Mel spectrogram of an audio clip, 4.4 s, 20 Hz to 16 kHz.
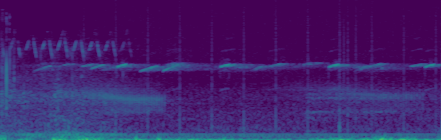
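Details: Around 10 pm in spring at a ball field in Bear Brook State Park, spring peepers and bullfrogs call: a night chorus of high, clear, rapidly repeated peeps over a low steady hum.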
